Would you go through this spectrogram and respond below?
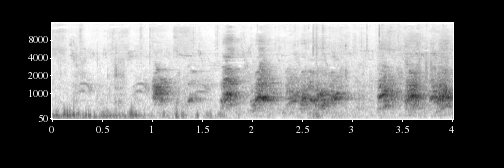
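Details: Rose, a Boston Terrier, wildly excited while playing with a ball: low snuffling grunts at first, then a run of throaty, whining yelps in short bursts, some bursts longer and wavering.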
